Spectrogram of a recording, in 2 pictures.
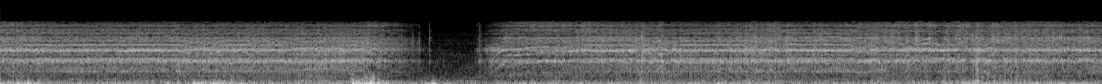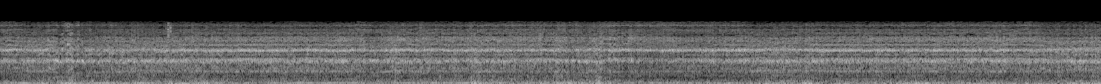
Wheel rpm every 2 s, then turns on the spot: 160, 140, 70, 160, 170, 160, 160, 160, 160, 160, 160.
none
